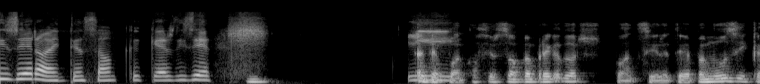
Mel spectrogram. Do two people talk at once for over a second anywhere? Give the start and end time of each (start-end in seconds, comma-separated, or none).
none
